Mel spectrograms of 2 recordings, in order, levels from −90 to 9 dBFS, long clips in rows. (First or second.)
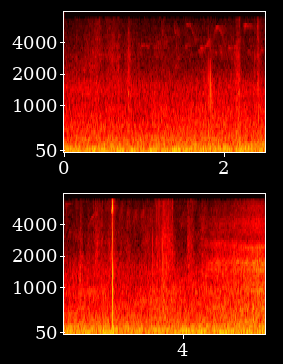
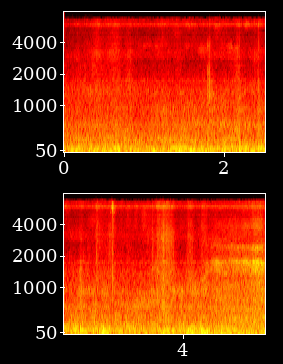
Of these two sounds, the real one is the first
